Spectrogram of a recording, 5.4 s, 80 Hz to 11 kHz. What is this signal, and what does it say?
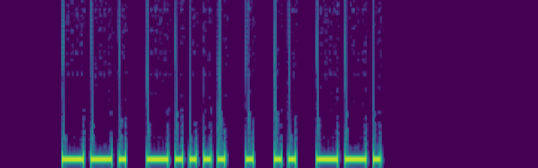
Morse code, heard as a keyed tone, about 17 wpm, 700 Hz. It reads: G6EIG
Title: DXCC-100 Call Signs - 5 Characters - Repeated 3x - 17wpm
